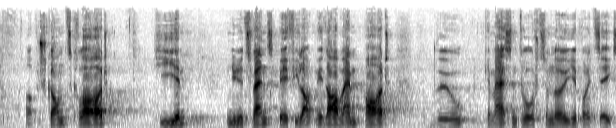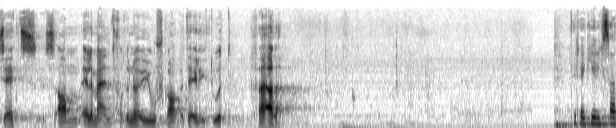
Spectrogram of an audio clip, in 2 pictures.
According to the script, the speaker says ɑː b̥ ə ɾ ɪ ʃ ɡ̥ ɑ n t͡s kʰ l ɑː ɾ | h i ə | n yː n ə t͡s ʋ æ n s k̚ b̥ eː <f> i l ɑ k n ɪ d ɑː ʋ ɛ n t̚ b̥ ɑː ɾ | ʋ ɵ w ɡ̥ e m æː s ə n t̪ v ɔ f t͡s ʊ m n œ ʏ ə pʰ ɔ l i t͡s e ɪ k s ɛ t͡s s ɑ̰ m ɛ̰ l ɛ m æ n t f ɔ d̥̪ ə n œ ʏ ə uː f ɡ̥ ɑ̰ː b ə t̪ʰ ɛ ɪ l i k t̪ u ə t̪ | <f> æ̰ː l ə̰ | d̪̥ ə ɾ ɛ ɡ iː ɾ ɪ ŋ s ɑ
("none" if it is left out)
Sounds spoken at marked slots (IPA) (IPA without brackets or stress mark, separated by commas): f, f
